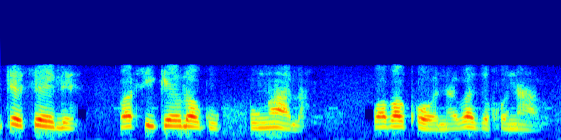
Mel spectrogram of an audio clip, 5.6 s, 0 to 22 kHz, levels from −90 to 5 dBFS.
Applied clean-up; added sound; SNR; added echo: none; none; none; none.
